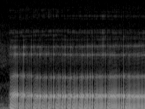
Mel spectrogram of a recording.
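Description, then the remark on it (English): A person sings their lowest note, a single very low bass note held steadily for nearly two seconds after a sudden start, with a rough, gravelly tone that sounds almost like a drawn-out burp. “Why does it sound like that? Like a burp.”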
